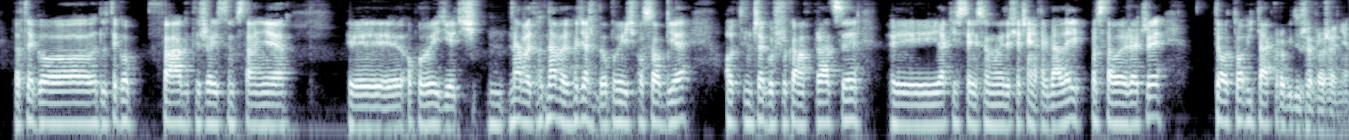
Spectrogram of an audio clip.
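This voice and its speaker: Somewhat breathy speech at a fairly quick pace, monotone and flat in intonation, very even in loudness, on a very clean recording with a silent background. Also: man, medium pitch for a man. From rural Poland. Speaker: programmer and home cook. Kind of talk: casual chat. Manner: halting, many fillers.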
